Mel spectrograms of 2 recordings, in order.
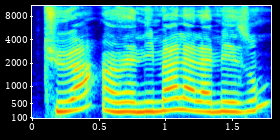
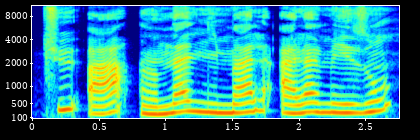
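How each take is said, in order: First: It is said at normal speed. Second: It is said more slowly.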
